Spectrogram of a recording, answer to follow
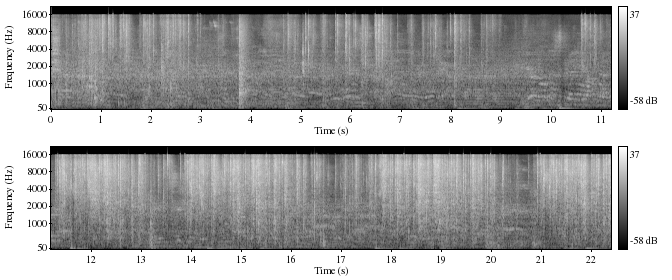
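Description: Foil trading-card pack wrappers from a Bowman Chrome Mega Box being handled and torn open. There is quieter rustling at first, then dense crinkling and tearing of the foil from about halfway on.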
